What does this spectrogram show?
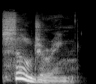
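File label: "soldiering", English, British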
